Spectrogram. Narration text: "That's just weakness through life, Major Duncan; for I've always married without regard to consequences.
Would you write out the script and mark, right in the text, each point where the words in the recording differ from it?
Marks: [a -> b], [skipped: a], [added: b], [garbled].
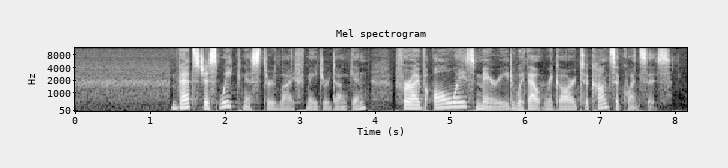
"That's just weakness through life, Major Duncan; for I've always married without regard to consequences.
